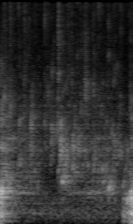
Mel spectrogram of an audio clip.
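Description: Tap water running into a sink with light splashing, as a safety razor is rinsed of shaving soap between strokes.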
